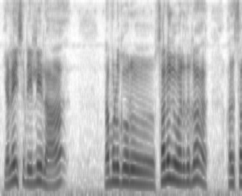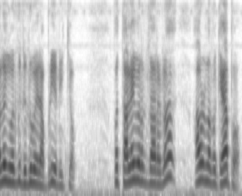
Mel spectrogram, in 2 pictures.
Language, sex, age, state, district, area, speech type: Tamil, male, 60+, Tamil Nadu, Namakkal, rural, spontaneous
